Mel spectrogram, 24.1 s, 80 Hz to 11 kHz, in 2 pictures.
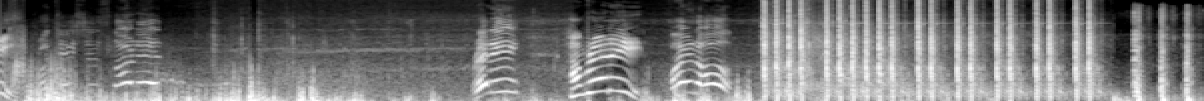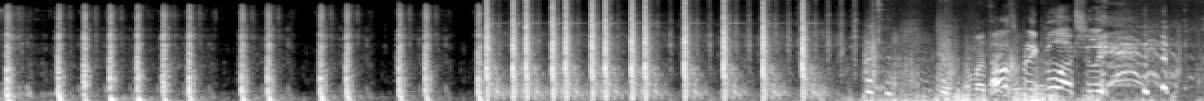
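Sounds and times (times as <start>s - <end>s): rapid rifle fire: 7.6s - 20.4s.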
